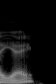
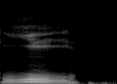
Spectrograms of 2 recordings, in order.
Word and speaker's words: Ye: he's pronouncing it right you'll notice that people on the left who now hate Kanye will call him like ye like The Young Turks call him ye it's like really this is not that hard to to find out how to pronounce something properly it's yay and why would it be ye it's con yay yeah weird yeah why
